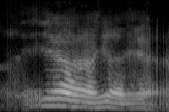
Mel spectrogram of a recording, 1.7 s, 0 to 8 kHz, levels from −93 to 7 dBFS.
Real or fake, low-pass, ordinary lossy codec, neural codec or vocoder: fake; none; none; codec, 16 kHz, 2 kbps, FreqCodec, smaller model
